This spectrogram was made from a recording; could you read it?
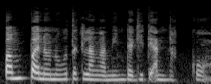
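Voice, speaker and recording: A woman with an Ilocano accent acting as a long-suffering betrayed wife and mother in a radio drama, her voice slightly husky. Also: on the high side, fast, lightly acted. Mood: hurt, resigned.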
